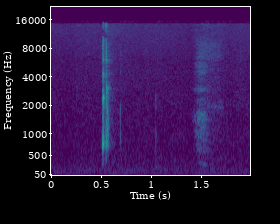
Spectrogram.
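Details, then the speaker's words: Infant with hiccups: a single sharp hiccup, then a softer breath sound in a quiet room. "Someone had the hiccups? Hi. I think someone has the hiccups."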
